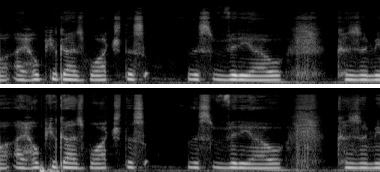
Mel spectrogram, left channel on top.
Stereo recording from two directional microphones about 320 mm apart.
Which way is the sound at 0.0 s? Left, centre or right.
Right.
